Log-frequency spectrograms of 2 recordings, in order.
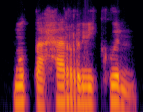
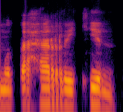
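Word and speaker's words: مُتَحَرِّكٌ: Kenapa mutaharrikun? Enggak mutaharrikin. Rofin mutahatikun. Ini karena kemarin karena ada ya apa udah sering dengar jadi ikut-ikutan aja Ustaz. Rofin, Tapi benar. Rofin. Jadi eh, bacanya sudah benar ya. Jadi ini kenapa mutaharrikun? Ada yang bisa jawab? Kenapa enggak mutaharrikin, kan enaknya dhamir raf'in mutaharrikin gitu. Iya. Karena mutaharrik adalah ma'at atau sifat dari dhamir.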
